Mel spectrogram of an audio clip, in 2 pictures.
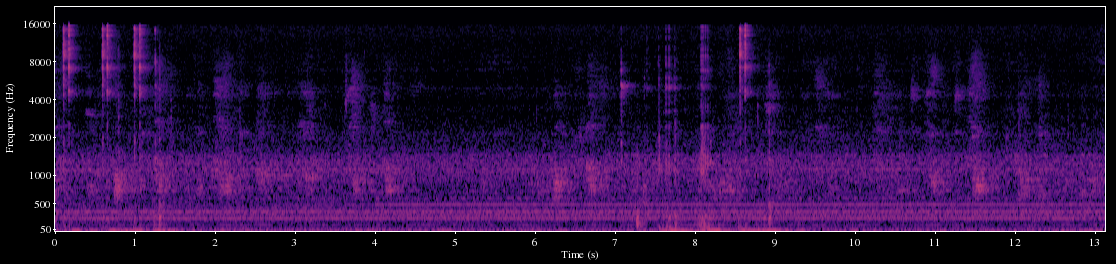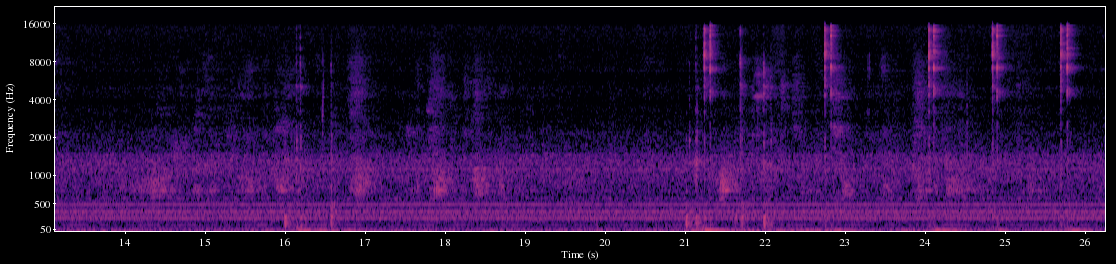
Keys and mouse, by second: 1.3-7.3 middle drag, 8.5 click, 8.9-16.0 middle drag, 16.5-21.0 middle drag, 21.2 click, 21.7-22.0 middle drag, 22.8-24.1 drag, 25.7 click.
